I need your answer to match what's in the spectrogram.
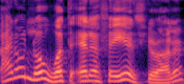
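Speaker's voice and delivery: ordinary talk, nothing marked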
